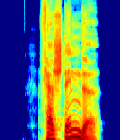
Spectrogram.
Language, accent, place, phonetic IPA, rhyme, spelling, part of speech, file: German, Germany, Berlin, [fɛɐ̯ˈʃtɛndə], -ɛndə, verstände, verb, De-verstände.ogg
- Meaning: first/third-person singular subjunctive II of verstehen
